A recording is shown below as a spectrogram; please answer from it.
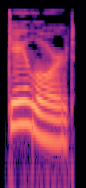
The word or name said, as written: gaylord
